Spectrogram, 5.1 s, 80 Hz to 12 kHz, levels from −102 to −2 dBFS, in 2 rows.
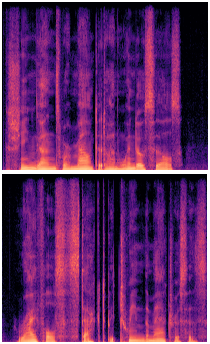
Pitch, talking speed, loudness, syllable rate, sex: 100 Hz, 140 wpm, -20 LUFS, 4.8 syllables/s, male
